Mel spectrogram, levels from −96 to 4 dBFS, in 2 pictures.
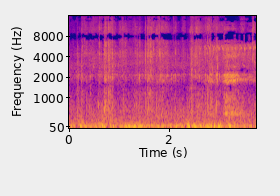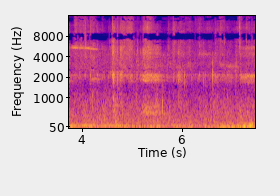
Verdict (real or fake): fake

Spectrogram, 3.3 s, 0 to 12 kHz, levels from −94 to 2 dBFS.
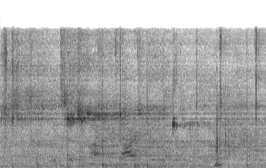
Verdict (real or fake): fake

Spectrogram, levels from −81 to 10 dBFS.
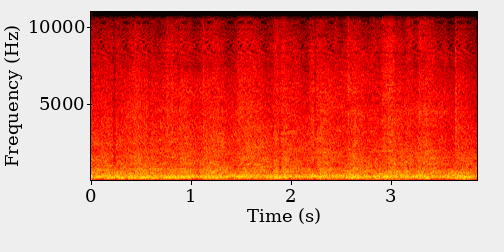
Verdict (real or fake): fake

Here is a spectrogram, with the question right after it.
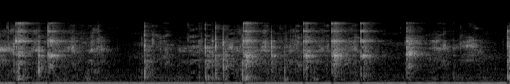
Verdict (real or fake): real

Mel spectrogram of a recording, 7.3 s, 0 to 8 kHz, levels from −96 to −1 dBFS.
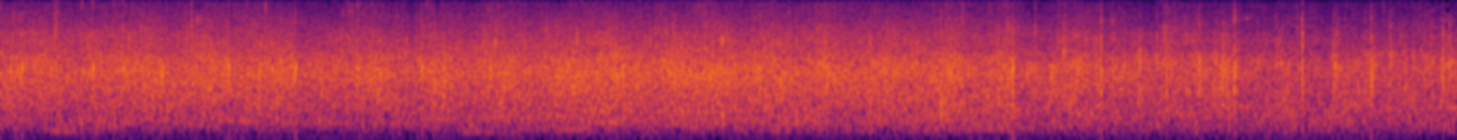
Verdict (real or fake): real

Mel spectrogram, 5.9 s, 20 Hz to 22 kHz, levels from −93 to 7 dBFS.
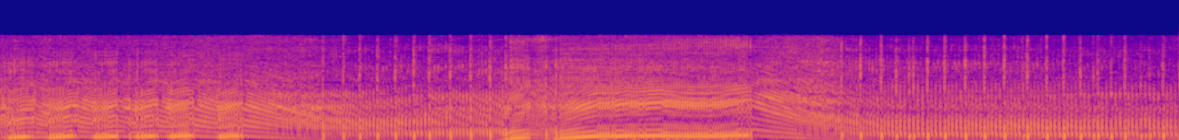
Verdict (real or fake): real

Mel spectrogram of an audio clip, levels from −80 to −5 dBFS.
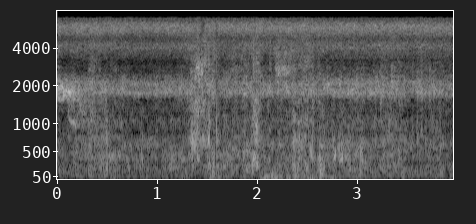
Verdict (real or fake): fake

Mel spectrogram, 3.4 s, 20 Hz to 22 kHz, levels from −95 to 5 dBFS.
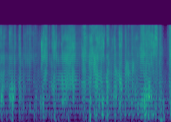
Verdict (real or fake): fake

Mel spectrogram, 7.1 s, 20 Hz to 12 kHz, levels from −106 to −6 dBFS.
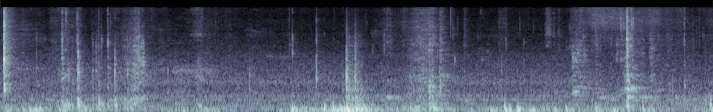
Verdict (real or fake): real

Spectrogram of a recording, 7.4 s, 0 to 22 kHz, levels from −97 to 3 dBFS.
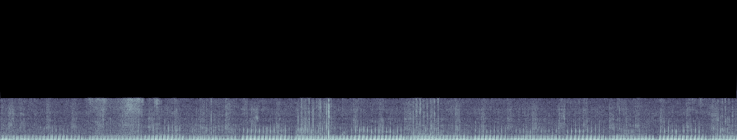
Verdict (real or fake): fake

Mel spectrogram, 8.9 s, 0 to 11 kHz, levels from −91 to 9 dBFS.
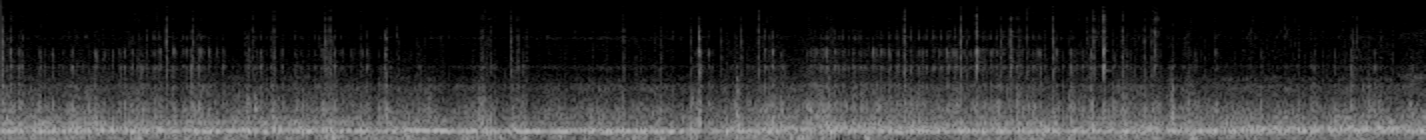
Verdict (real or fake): fake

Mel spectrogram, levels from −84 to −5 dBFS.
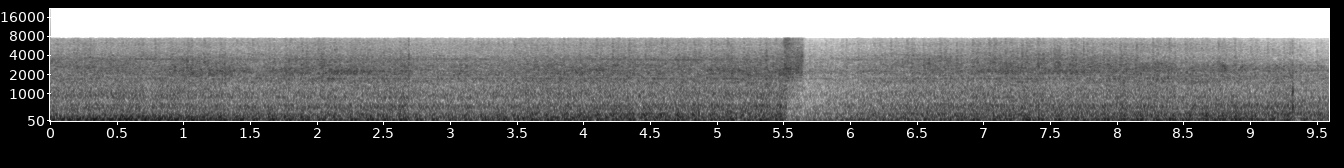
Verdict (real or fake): fake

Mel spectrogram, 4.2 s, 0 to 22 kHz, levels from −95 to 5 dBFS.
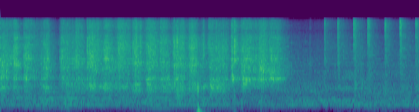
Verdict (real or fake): fake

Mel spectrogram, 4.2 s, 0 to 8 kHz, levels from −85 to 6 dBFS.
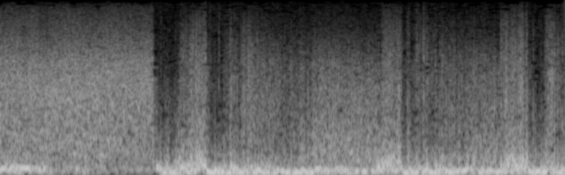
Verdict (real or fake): real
